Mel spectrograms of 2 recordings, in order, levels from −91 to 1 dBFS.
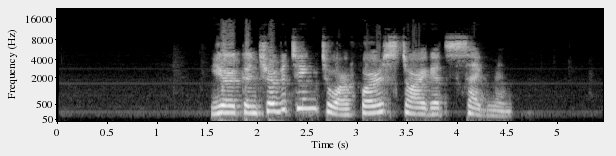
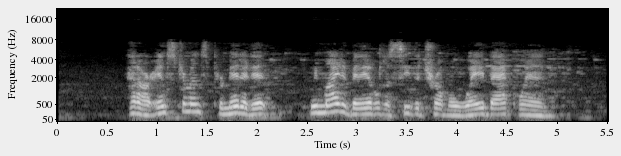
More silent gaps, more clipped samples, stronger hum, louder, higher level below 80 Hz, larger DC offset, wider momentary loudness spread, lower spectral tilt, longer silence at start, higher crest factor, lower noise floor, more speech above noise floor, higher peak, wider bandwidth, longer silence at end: neither; neither; neither; first, -13 LUFS vs -21 LUFS; first, -54 dBFS vs -60 dBFS; neither; first, 14 LU vs 7 LU; second, -3 dB/octave vs -5 dB/octave; first, 1.55 s vs 0.7 s; about the same, 16 dB vs 18 dB; about the same, -60 dBFS vs -60 dBFS; first, 46 dB vs 39 dB; first, 0 dBFS vs -4 dBFS; first, 15 kHz vs 7.8 kHz; first, 0.9 s vs 0.5 s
